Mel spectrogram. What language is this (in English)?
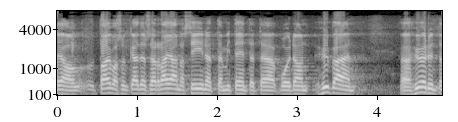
Finnish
